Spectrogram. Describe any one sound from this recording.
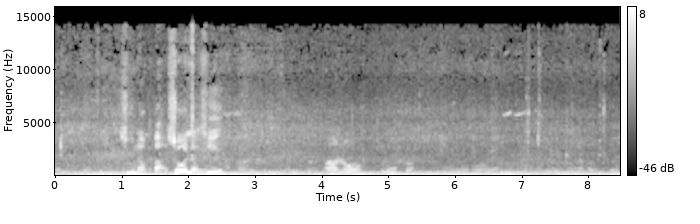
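Men talk loudly and excitedly close by.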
